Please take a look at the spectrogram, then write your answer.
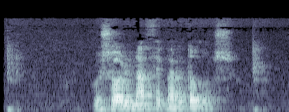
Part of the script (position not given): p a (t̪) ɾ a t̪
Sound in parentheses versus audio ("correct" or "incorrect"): incorrect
